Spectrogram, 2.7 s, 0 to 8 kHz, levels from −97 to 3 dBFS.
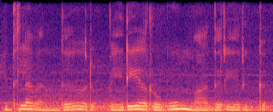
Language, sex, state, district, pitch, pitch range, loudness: Tamil, female, Tamil Nadu, Kanyakumari, 205 Hz, 185-220 Hz, -13 LUFS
